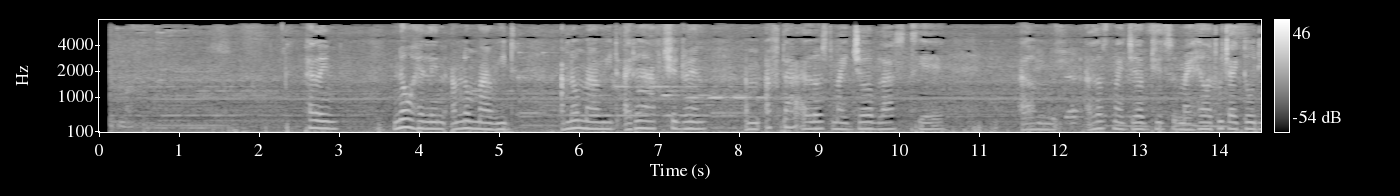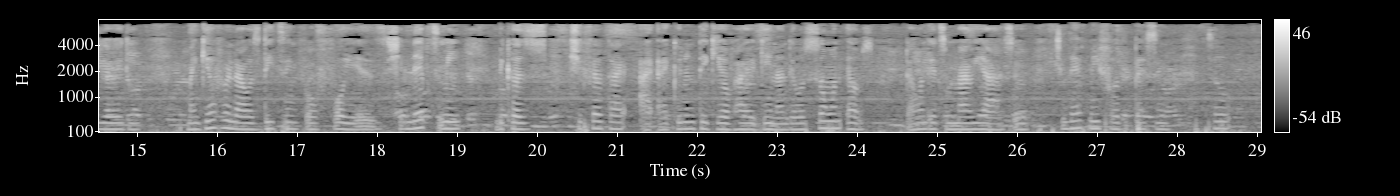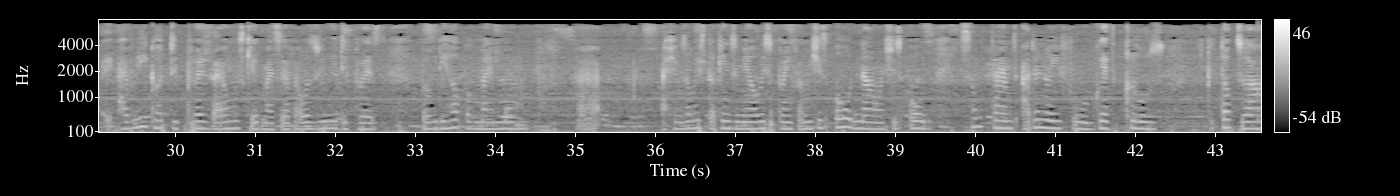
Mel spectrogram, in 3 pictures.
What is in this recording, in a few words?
audio Message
